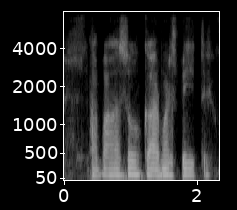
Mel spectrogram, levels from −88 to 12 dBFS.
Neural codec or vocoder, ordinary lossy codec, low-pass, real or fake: codec, 16 kHz in and 24 kHz out, 1.1 kbps, FireRedTTS-2 codec; Opus, 16 kbps; 7.2 kHz; fake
